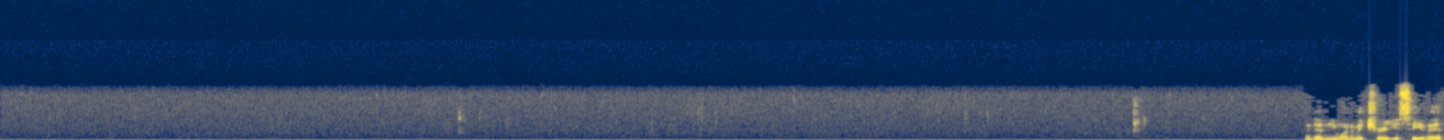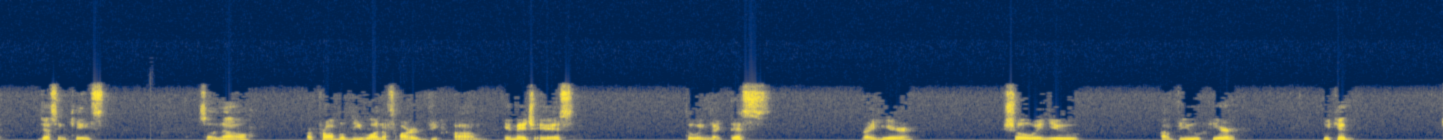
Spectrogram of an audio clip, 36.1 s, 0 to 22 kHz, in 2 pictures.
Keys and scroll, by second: 0.0-7.0 typing, 8.6 Escape, 8.8 Escape, 9.4-10.8 typing, 11.9 Escape, 12.2 Escape, 13.2-16.3 typing, 19.8 F1, 20.1-29.7 typing.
